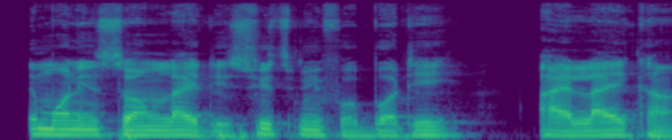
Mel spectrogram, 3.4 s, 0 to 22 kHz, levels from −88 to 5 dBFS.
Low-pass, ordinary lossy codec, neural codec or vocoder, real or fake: none; none; vocoder, 48 kHz, 128 mel bands, Vocos; fake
